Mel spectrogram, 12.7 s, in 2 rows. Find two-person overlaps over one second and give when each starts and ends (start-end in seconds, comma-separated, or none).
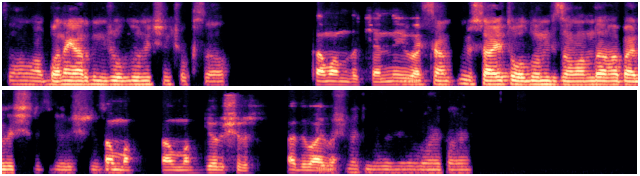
none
